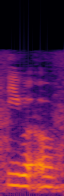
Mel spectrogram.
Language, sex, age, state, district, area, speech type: Goan Konkani, female, 30-45, Goa, Tiswadi, rural, spontaneous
